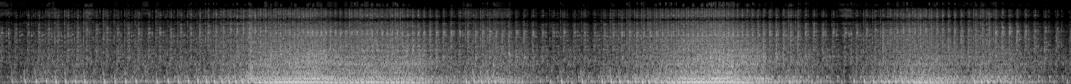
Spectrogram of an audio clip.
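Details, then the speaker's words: Junkyard Bob-Cat push mower, about 30–40 psi compression, started on brake cleaner through the spark plug hole: rapid chuffing that surges and sags with puffing at the intake; intake valve suspected unhappy, blowing a lot back. "I don't think that intake valve's too happy. It really blows a lot back."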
